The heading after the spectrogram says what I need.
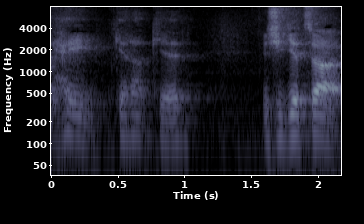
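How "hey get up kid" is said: acted, matter-of-fact, casual, offhand, unhurried delivery. Retelling a healing story, imitating Jesus casually and offhand. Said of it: "he's just very much like, "Speak it and move on."".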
